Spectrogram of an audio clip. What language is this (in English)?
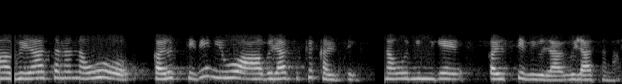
Kannada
